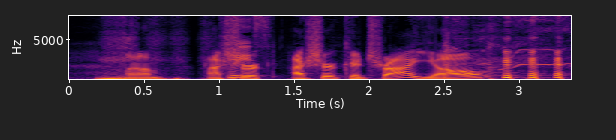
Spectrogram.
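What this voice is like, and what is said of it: Attempted Southern accent. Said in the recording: “I was born in the South ... Can you try? ... I could try to have one, but I sound like a dork when I do.”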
